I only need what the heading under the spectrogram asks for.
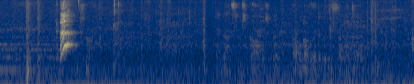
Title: Struggling with hiccups? This method really works!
